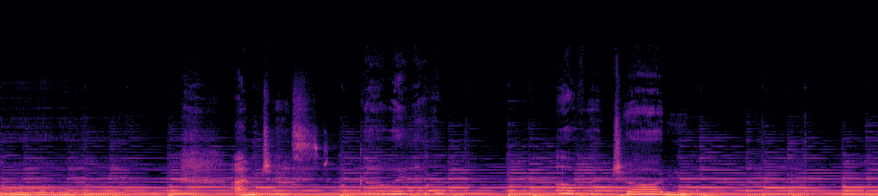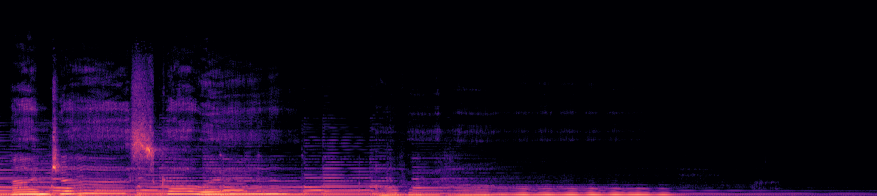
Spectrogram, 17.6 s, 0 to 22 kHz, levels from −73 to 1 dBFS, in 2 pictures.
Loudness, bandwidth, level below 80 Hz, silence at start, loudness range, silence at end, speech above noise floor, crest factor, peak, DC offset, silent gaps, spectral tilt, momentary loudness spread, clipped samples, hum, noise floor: -19 LUFS; 15.5 kHz; -66 dBFS; 0 s; 8 LU; 1.2 s; 31 dB; 16 dB; -2 dBFS; under 0.1%; none; -5.5 dB/octave; 9 LU; under 0.1%; none; -48 dBFS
